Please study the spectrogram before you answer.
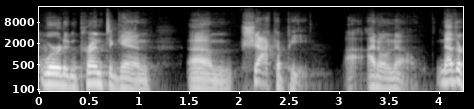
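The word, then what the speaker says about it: Shakopee: want to tell you it's called Shaka Shaka Shaka all right thank you love your show thank you I don't remember how I pronounced it um probably shakobe or shopi or I don't remember but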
